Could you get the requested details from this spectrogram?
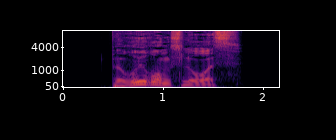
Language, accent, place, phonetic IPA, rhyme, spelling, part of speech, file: German, Germany, Berlin, [bəˈʁyːʁʊŋsˌloːs], -yːʁʊŋsloːs, berührungslos, adjective, De-berührungslos.ogg
- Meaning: contactless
